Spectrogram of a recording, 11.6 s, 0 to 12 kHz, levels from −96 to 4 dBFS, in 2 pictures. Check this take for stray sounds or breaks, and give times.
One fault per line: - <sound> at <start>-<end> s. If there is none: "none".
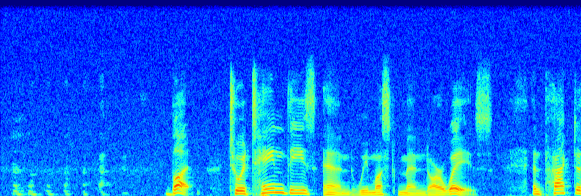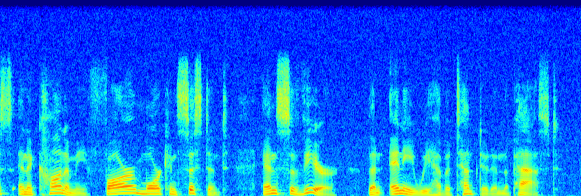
- laugh at 0.1-1.5 s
